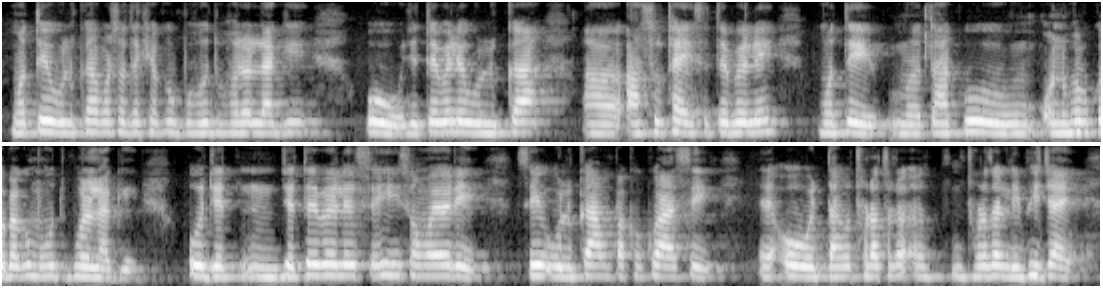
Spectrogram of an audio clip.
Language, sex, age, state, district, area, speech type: Odia, female, 60+, Odisha, Boudh, rural, spontaneous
